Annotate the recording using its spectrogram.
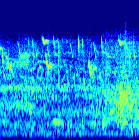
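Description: Water sloshes as a hippo moves through it.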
